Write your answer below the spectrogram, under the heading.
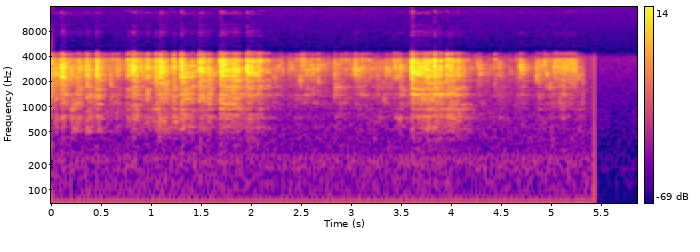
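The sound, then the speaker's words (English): Metal plates being washed in a metal wash tub on a stove: a steady run of clinking, clattering and scraping with faint watery sloshing underneath, and one louder clank toward the end before it cuts off. “But if you hear that sound, which is the noise made by washing metal plates in a metal wash tub on the stove, then you know it's time for a little housekeeping.”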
